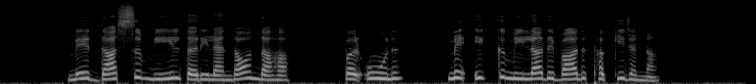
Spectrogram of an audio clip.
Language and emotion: Dogri, sad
